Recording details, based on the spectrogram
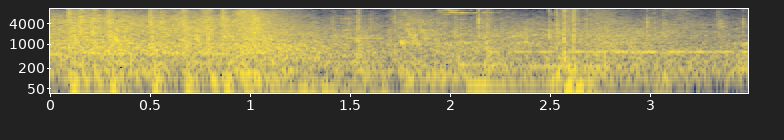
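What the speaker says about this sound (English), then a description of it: "Automatic turret setup, let's do this" An automatic turret fires in the Star Wars Battlefront 2 video game, producing dense continuous rapid gunfire with thuds and blasts layered throughout, loud and chaotic.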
